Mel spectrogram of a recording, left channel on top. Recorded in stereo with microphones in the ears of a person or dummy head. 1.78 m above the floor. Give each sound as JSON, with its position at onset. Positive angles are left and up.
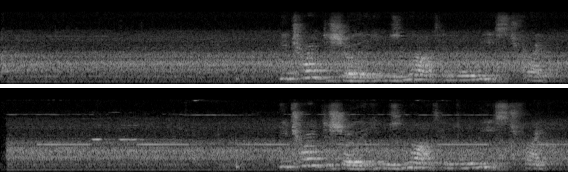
{"t": 2.8, "sound": "a woman speaking", "side_deg": -40, "distance_m": 0.9}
